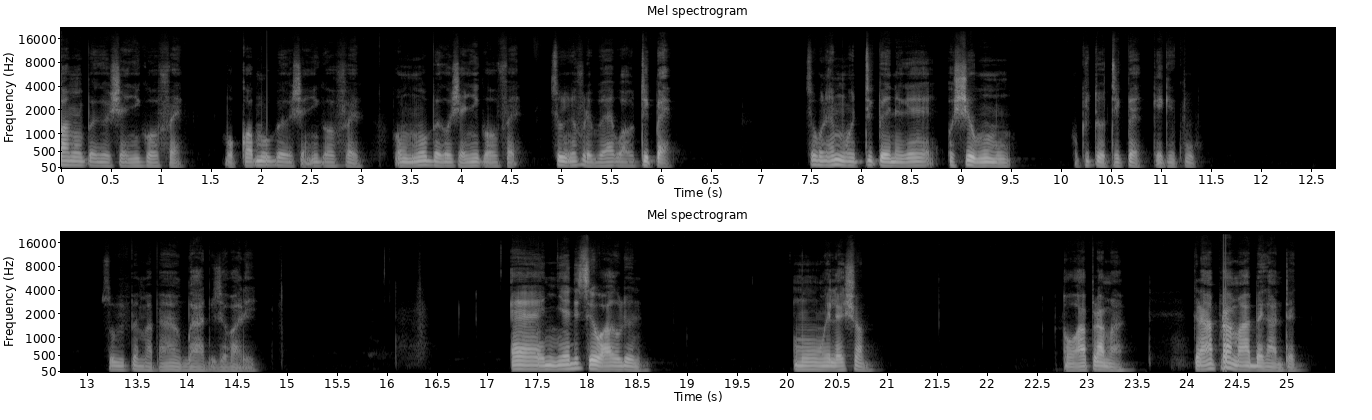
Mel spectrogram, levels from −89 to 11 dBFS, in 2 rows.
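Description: From 2.05 s to 24.13 s the speech carries a regular click, about ten in all, spaced every 2.21 s. This steady spacing points to clock drift buffer slips. The likely cause is two devices running on separate clocks that disagree by roughly 700 ppm, so the buffer between them creeps until a small block of samples, on the order of 70, is dropped or repeated. A random glitch would not keep that metronomic rhythm.

At 24.36 to 24.39 s there is a brief garbled flick where chunks are out of order. One 10 ms chunk plays two chunks late, after the audio that should follow it. No sound is missing, only misplaced, so the moment sounds scrambled rather than gapped. It is a single isolated event with three hard joins, where a buffer slip is one click repeating on a schedule.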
